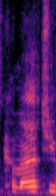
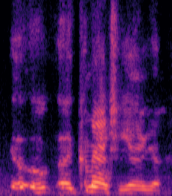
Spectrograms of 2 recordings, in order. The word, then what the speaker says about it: Comanche: thunder uh stars as kamachi woman a komachi woman pronounced comanche uh who goes against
